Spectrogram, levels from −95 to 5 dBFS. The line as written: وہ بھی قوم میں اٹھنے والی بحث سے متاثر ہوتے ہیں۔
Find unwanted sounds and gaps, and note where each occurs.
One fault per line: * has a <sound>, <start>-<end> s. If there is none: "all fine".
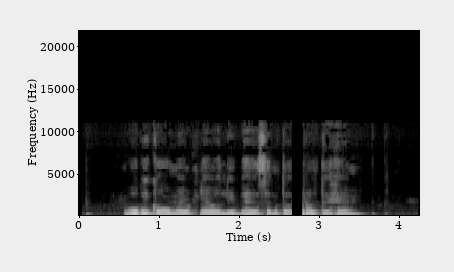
* has a dropout, 2.7-2.8 s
